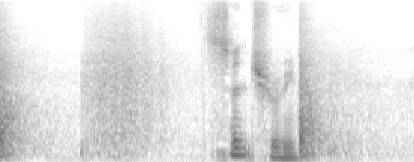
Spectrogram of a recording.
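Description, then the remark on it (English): Two muffled, rumbling bursts of fireworks bang from somewhere outside, each trailing off, before a man says a single word. “Either I'm under some sort of artillery fire or there are fireworks going off here, ladies and gentlemen.”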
